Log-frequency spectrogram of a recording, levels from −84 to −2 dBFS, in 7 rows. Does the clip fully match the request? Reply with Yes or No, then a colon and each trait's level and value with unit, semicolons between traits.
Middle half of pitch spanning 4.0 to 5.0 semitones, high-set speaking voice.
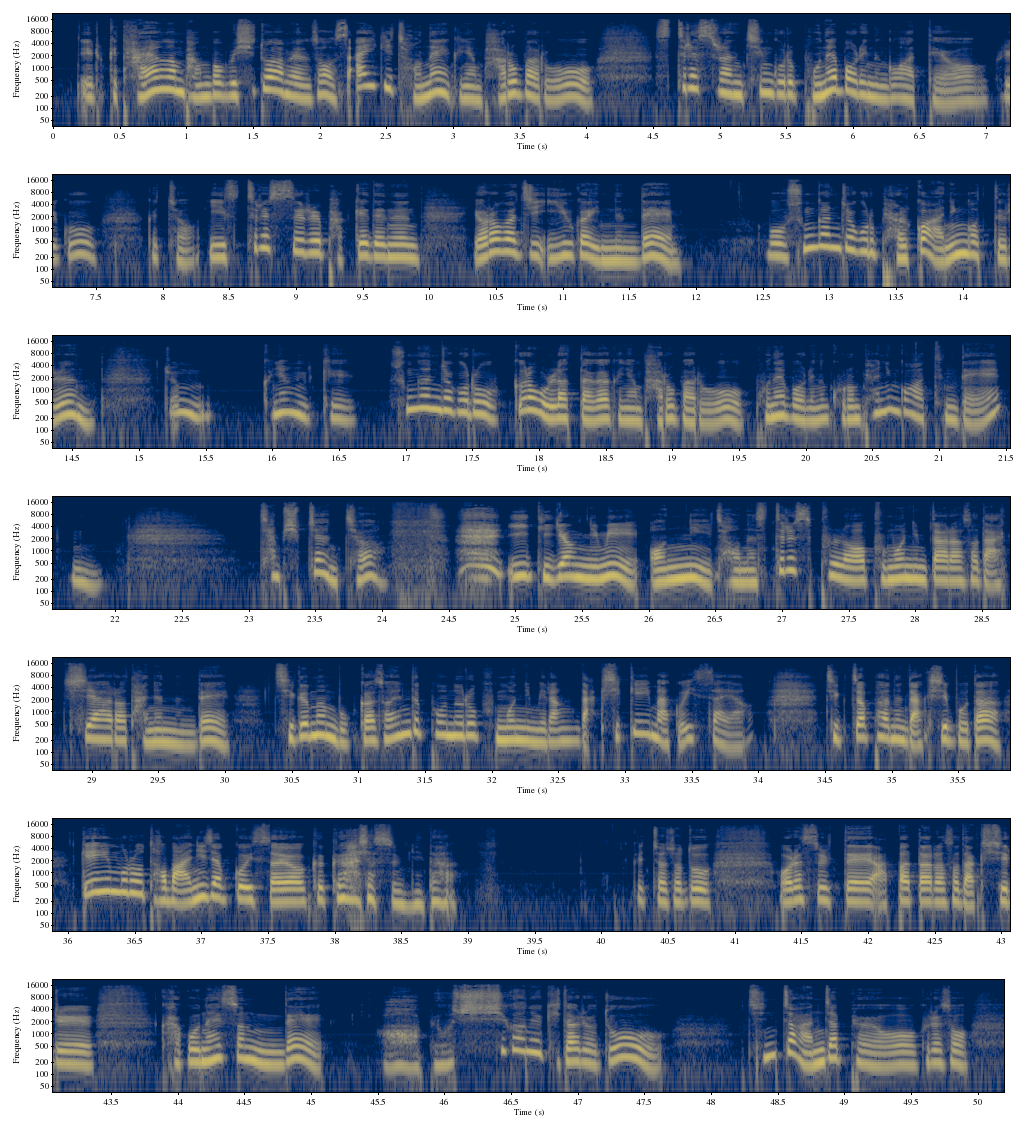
Yes: average, 4.7 semitones; high, 205 Hz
